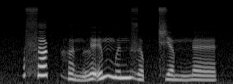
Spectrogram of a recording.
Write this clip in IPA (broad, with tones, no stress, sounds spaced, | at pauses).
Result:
s a˦˥ k̚ h ə˧˩ n l ḛ˧˥ m ɨ˧ n z ə˨˩ p̚ t͡ɕ ɛ˨˩ m ŋ ɛ˨˩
